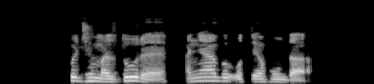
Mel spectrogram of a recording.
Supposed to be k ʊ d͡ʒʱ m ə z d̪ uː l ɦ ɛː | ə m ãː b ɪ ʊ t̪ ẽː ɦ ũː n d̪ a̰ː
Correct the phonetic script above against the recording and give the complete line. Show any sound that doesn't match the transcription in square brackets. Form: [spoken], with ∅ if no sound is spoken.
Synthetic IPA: k ʊ d͡ʒʱ m ə z d̪ uː [ɾ] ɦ ɛː | ə [ɲ] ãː b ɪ ʊ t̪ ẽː ɦ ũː n d̪ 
